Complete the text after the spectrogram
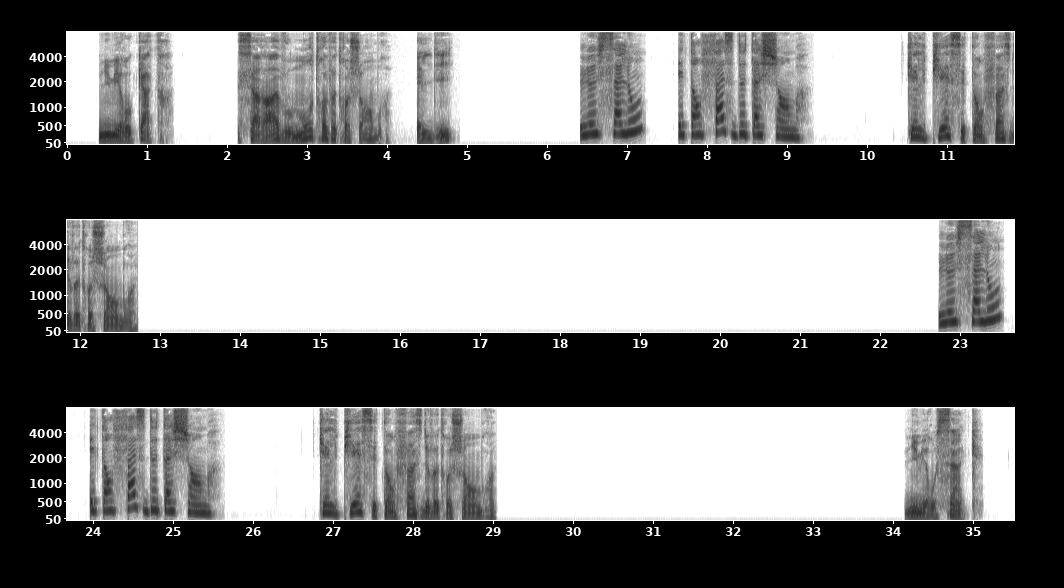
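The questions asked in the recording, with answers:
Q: Quelle pièce est en face de votre chambre?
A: Le salon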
